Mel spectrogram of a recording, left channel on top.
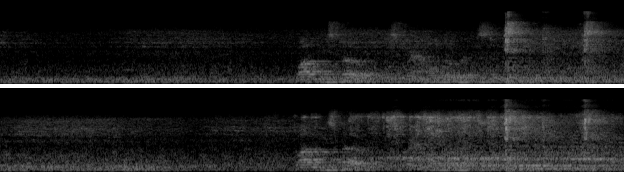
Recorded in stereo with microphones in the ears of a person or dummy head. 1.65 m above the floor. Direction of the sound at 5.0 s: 15° right (ahead or behind).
